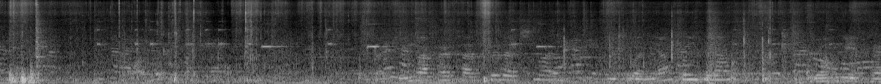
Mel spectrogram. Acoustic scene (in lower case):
crowded indoor space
